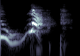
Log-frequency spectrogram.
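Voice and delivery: sudden high, loud burst on whap. Acted. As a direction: slam the whap out like a tail slap. Tail slap sound in story.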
